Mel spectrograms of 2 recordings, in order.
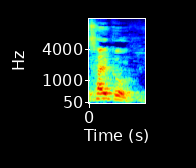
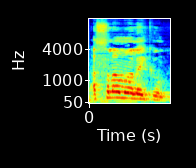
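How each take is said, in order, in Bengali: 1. শুভেচ্ছাটি ছোট করে একটা অস্পষ্ট গুনগুন শব্দে বলা হয়। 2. শুভেচ্ছাটি পুরোটা বলা হয়, প্রতিটি সিলেবল স্পষ্ট করে।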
